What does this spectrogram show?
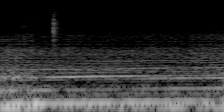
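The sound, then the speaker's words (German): A steady, droning video game car engine, accelerating flat out along a road, hums loudly and continuously, its low harmonic tone holding throughout with a brief hiss of noise near the start. “Ah, hier ist eine schöne Kickdown-Straße. Aus dem Weg.”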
